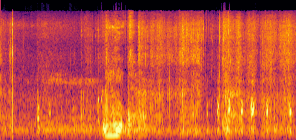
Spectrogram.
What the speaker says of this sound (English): Dang chickens are digging in my junk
